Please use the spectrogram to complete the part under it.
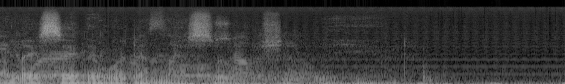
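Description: A man speaks calmly over a microphone in a large, echoing room.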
